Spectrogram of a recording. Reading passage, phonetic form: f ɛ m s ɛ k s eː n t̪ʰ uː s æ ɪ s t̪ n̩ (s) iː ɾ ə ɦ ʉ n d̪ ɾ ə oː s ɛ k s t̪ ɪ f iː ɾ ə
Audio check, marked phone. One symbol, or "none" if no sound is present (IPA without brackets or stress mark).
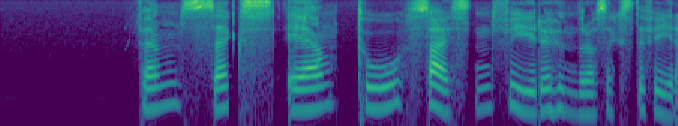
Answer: f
